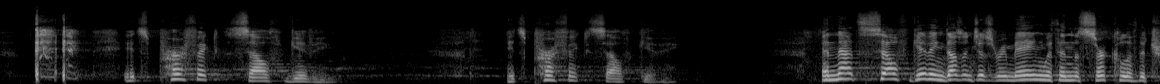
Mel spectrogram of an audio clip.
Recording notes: Homily delivered at Saint Joseph Church, Spokane, WA, June 12, 2022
